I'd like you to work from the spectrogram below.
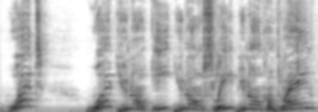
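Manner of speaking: high, rising astonished questions; squeaked-up delighted incredulity; amazed disbelief. Retold or imitated. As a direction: voice shoots up on each question.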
